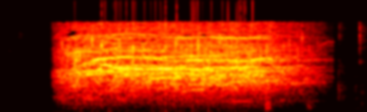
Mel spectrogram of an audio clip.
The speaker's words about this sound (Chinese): 好，我给老师送上掌声啊！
